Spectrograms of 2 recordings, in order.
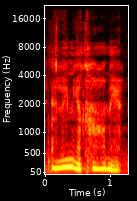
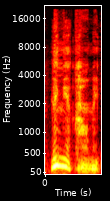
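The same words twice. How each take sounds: First: Whispered plea. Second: Much louder repeat, calling out "Leave me a comment"; loud demand. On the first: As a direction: whisper the request to comment. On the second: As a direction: shout the request at the viewers. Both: Real, not acted.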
